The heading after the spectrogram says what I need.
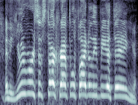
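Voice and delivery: high, loud, laughing through the words; laughing excitedly. Real, not acted. Podcaster pitching a crossover joke, laughing excitedly. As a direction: burst into laughter as the joke lands.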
